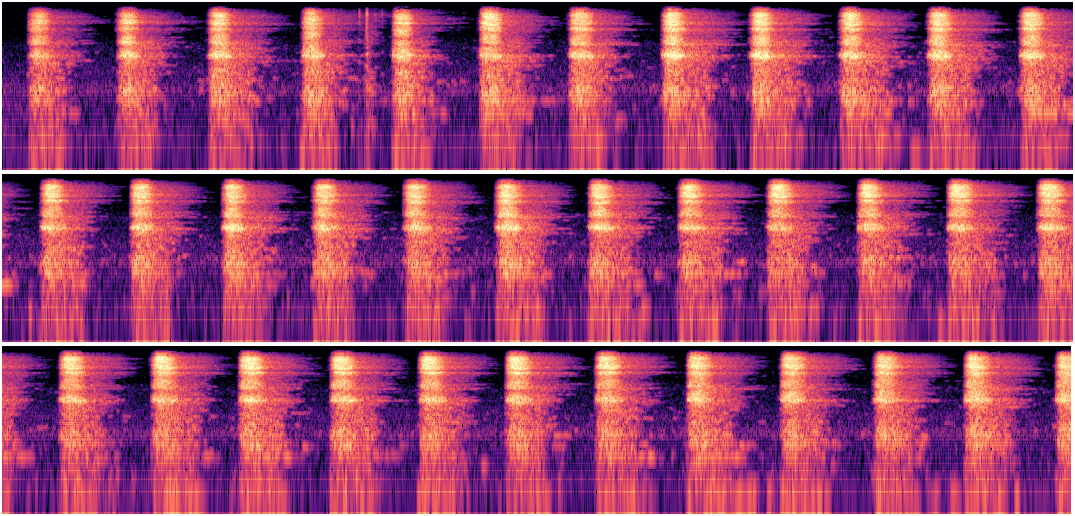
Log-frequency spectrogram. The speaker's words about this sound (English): Exhale, exhale, exhale, exhale. Suck in your stomach as fast as you can, and then let it right back out.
